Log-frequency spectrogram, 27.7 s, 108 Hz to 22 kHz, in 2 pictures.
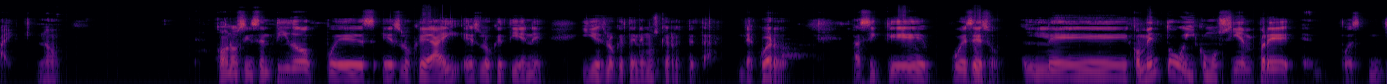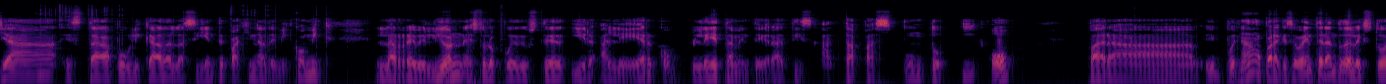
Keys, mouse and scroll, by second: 0.8 shift+click, 3.5 typing, 5.3 click, 5.8 middle click, 7.6 middle click, 7.9-9.0 scroll down 1, 10.2 middle click, 11.3 shift+middle click, 12.0 shift+middle click, 12.3-13.3 scroll down 1, 13.5-14.5 shift+middle drag, 14.9-16.4 scroll up 2, 19.7-22.7 typing, 24.6 typing, 26.6 shift+z.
